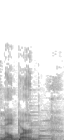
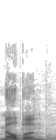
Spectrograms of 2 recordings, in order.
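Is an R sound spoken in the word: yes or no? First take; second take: yes; no. First: The word is said with an R sound. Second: The word is said without an R sound. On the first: This names the city in Florida. "we have a city in Florida called Melbourne, and you call it Melbourne" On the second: This names the city in Australia. "No R sound in the word"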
